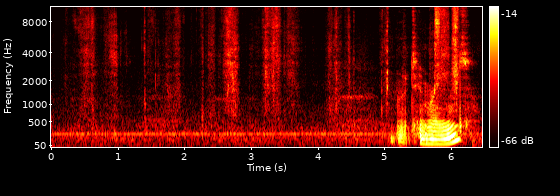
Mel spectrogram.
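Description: Paper baseball cards being flipped through and slid against one another in the hands: light, irregular scratchy rustles of card stock. A short hummed vocal sound comes near the end.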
